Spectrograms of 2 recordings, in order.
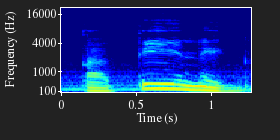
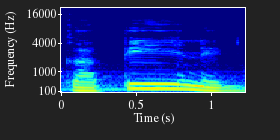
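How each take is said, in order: Both takes have the same delivery.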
